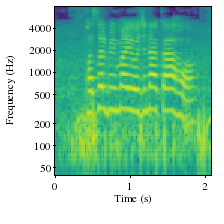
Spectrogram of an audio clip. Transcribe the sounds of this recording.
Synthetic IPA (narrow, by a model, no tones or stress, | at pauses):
pʰəsəlbʱimajoːd͡ʒnakaɦɔ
